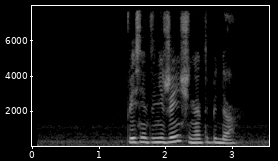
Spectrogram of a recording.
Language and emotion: Russian, neutral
